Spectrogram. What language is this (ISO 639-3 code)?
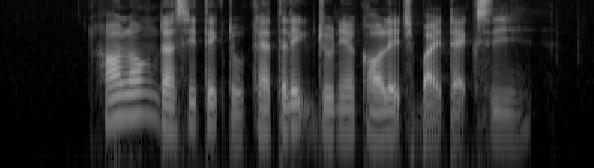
eng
